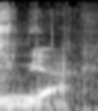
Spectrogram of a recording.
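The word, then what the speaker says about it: Aiyuk: How do you pronounce this? Ayuk.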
